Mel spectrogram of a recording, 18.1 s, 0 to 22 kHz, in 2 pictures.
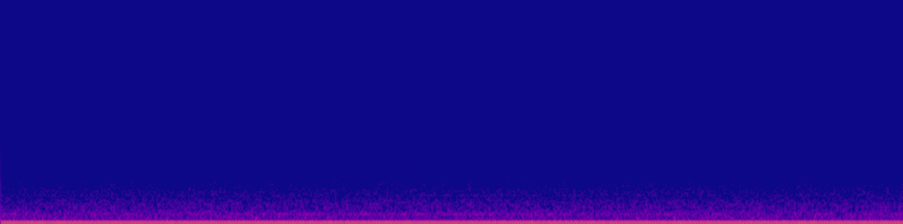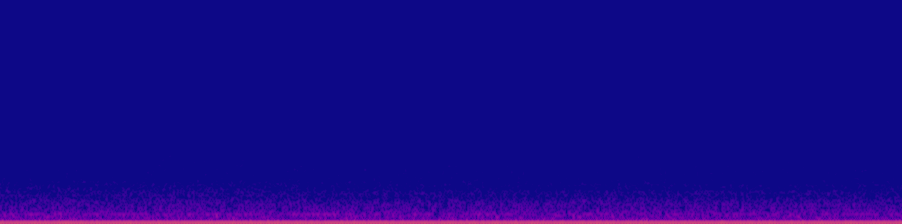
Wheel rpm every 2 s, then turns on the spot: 0, 0, 0, 0, 0, 0, 0, 0, 0.
none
